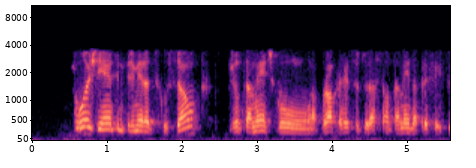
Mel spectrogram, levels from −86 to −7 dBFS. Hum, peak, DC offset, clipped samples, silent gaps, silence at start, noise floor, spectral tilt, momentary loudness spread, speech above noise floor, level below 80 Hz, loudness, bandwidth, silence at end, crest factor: none; -10 dBFS; under 0.1%; under 0.1%; none; 0.55 s; -59 dBFS; -7 dB/octave; 6 LU; 33 dB; -66 dBFS; -26 LUFS; 3.8 kHz; 0.1 s; 18 dB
